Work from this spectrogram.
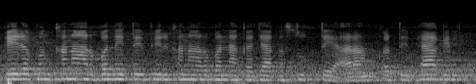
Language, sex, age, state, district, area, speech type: Maithili, female, 30-45, Bihar, Supaul, rural, spontaneous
